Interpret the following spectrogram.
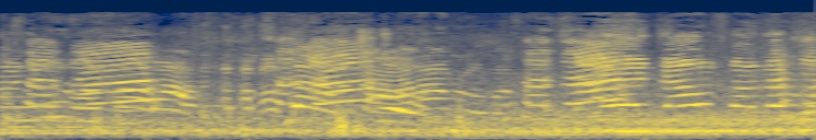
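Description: High-pitched children's voices calling out and chattering inside a moving bus, over the steady drone of the bus engine.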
